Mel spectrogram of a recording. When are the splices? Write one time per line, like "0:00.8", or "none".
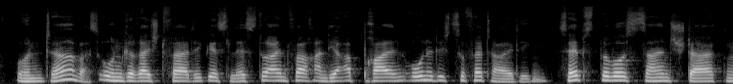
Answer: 0:05.5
